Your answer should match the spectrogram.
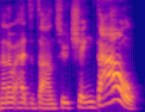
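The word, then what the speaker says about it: Qingdao: I headed down to Ching Dao. Ching Dao which is famous for its beer which isn't spelled like that.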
